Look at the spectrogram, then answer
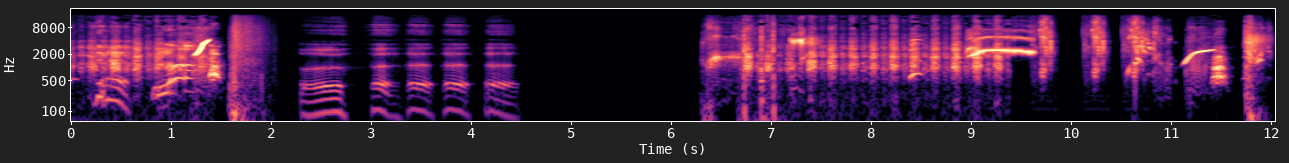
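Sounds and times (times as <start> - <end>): cartoon character grunting: 2.3 - 4.6.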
